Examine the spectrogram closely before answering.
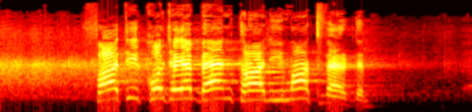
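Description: A middle-aged woman speaks firmly into a microphone in a large echoing hall.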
